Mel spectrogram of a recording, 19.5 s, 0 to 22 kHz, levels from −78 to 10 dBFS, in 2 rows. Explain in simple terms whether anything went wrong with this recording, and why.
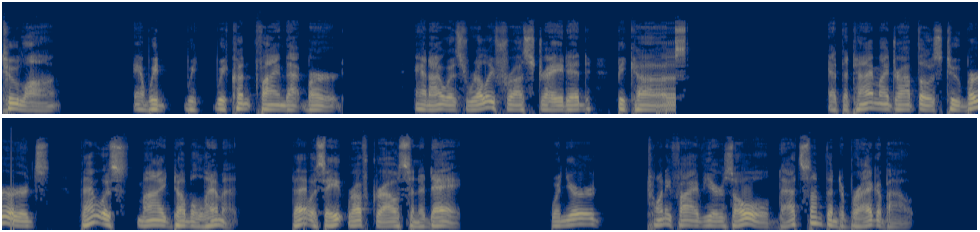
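Bluetooth stutter hits the speech at 6.55–6.88 s, 9.85–9.88 s and 12.78–12.80 s: lost packets make tiny slices repeat, not silence, then the speech skips ahead.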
